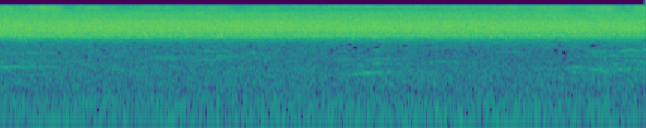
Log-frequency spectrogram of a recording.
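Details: Midsummer cicadas at a school playground make a loud, even, high-pitched sizzling drone filling the whole stretch, with only a couple of faint short notes beneath.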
